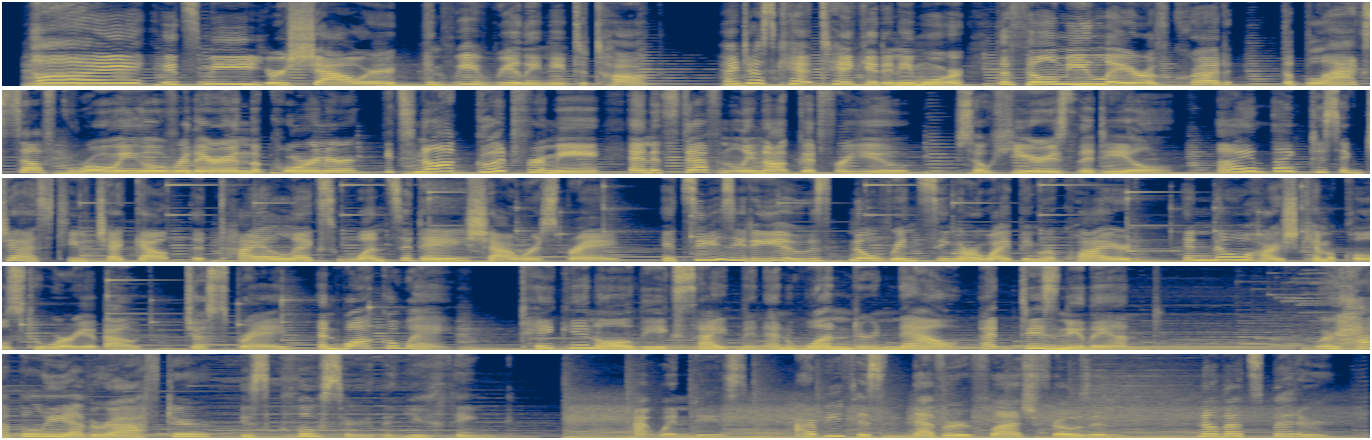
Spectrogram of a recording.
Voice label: commercial VO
